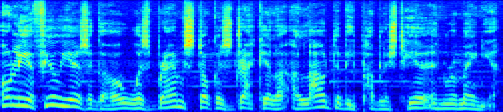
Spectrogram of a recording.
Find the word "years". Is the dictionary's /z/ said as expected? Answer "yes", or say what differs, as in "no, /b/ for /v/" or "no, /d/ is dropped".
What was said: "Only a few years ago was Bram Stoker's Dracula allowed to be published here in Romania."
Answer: yes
